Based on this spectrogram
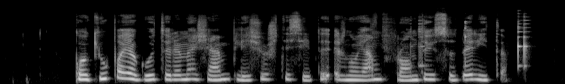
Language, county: Lithuanian, Utena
